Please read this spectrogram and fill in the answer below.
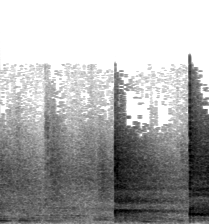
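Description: Pickleball paddles striking a plastic pickleball twice, about three quarters of a second apart, each a sharp hollow pop with a short ring that carries in the large hall.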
